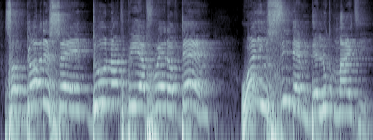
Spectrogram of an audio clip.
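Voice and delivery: high, ringing preacher delivery; impassioned preaching. Real, not acted. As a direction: preach it with mounting insistence. Preaches at raised pitch.

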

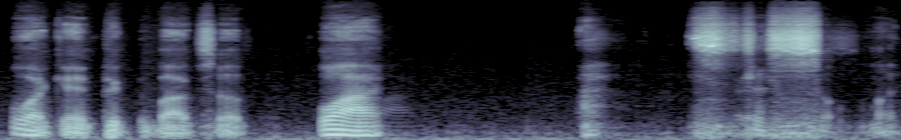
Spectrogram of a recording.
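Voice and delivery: low, soft, feeble excuse; mock helpless weakling. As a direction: give up faintly, acting too weak to cope. Mocked weakling refusing to lift.

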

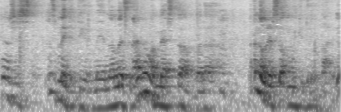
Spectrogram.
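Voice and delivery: lightly acted offhand bargaining with a king; casual deal-making. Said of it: "You're not walking in there upright like".

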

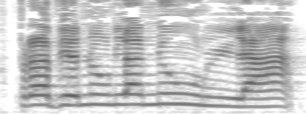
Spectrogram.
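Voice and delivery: high, loud dismayed cry; can't believe there's nothing left; incredulous puppet. Acted. Pinocchio asking Geppetto in dismay, high loud incredulous cry.

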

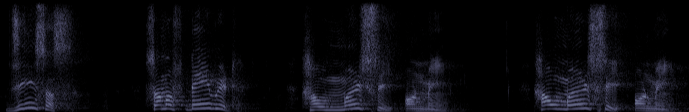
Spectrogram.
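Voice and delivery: high-pitched, mildly shouted plea; shouting plea. Acted. Blind beggar calling to Jesus over the crowd, shouting plea. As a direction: call out high, dropping at each phrase end. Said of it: "he started shouting with a loud noise".

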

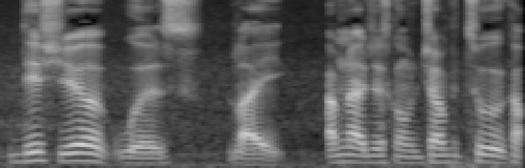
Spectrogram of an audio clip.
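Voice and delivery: normal talking voice

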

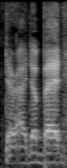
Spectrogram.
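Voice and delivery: loud, put-on caretaker voice; Filch impression. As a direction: imitate the cranky night watchman. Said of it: "he'd be like".

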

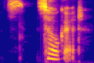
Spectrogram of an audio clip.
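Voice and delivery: breathless whispered It's so good. Real, not acted. Telling viewers about the new album, whispering. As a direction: whisper it in awe.

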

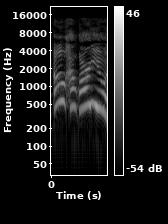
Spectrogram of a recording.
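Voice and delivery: high, loud mock delight; gushing greeting. Two old friends meet in the aisle, gushing. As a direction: squeal hello like a long-lost friend.

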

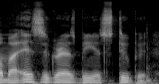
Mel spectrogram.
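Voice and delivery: normal talking voice

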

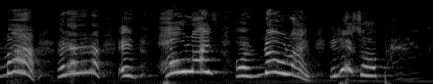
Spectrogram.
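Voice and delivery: put-on high, sassy teen voice; sassy teenage girl. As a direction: stammer then snap the catchphrase. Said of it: "She be like".

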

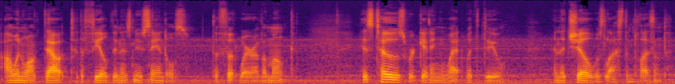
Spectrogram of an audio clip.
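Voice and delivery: plain reading voice

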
